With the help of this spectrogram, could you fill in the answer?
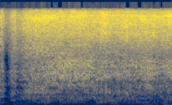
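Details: Heat pump during refrigerant charging: loud steady high-pitched hiss throughout while the fitting is tightened and the hose freezes. Refrigerant is leaking from a loose charging hose connection.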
